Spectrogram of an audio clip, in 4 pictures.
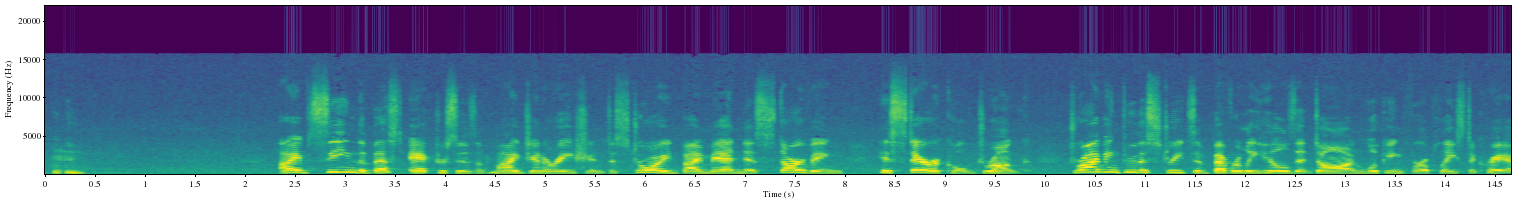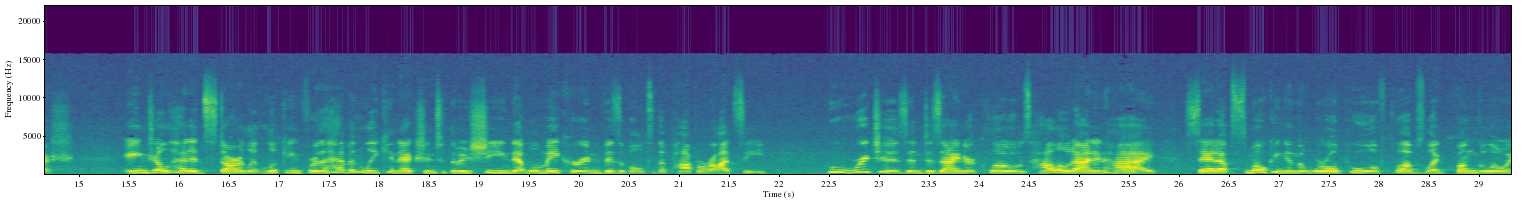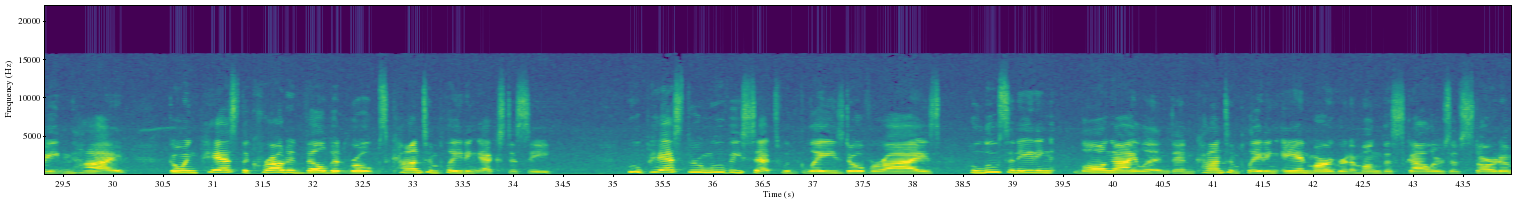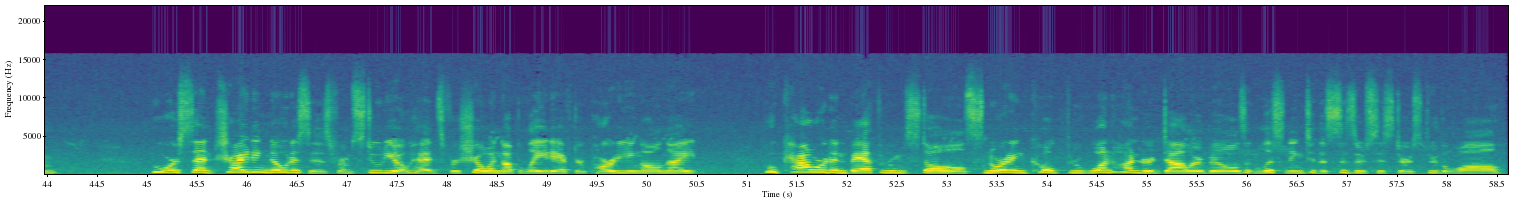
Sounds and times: Speech: 0:02.4 - 0:34.4, 0:35.2 - 0:44.1, 0:45.1 - 0:50.6, 0:51.2 - 0:58.6.

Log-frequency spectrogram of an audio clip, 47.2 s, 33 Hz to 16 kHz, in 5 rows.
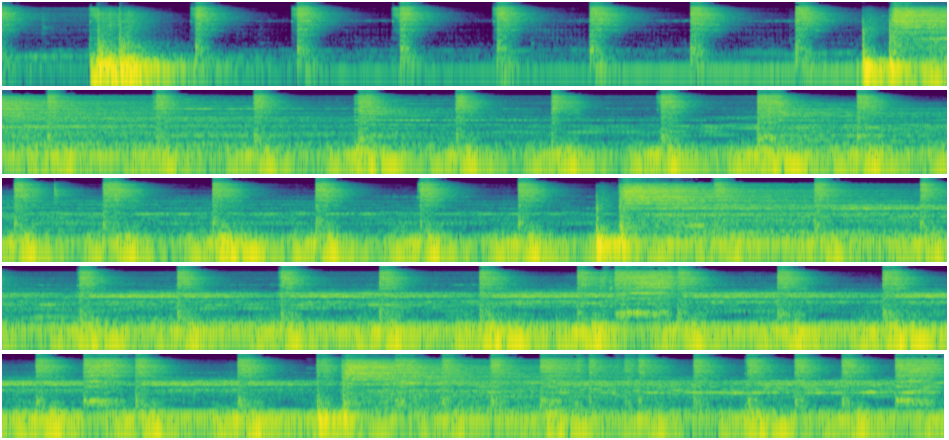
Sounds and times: Hi-hat: 0:01.8 - 0:47.2.

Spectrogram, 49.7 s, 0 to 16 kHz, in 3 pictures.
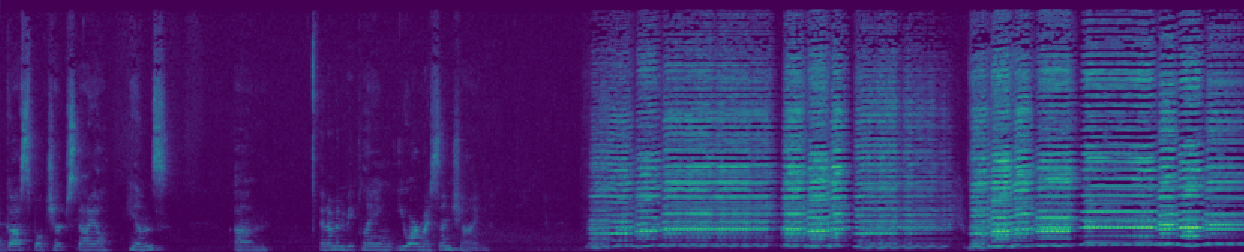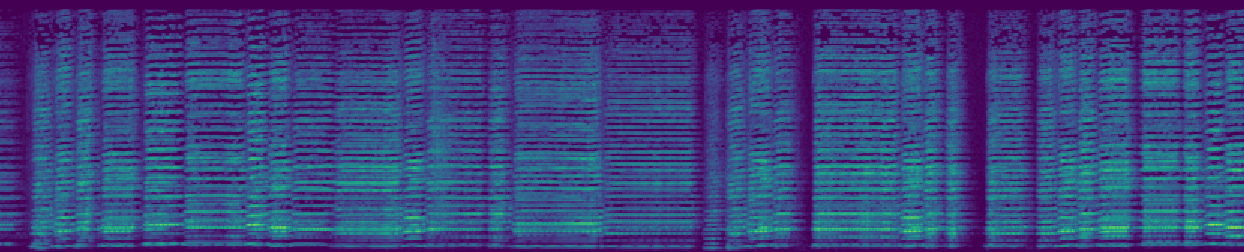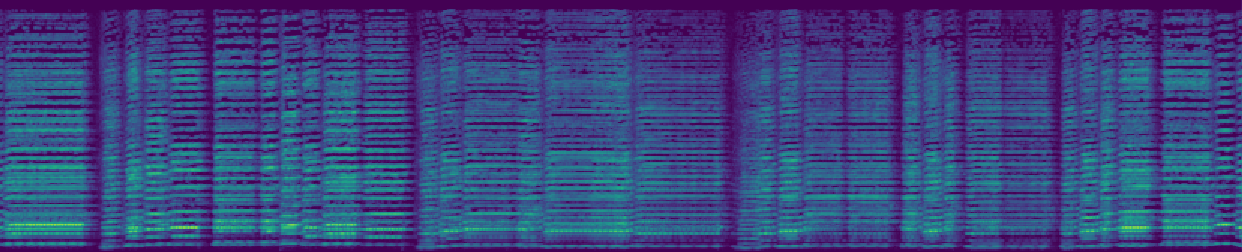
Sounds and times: Music: 0:07.8 - 0:49.7.

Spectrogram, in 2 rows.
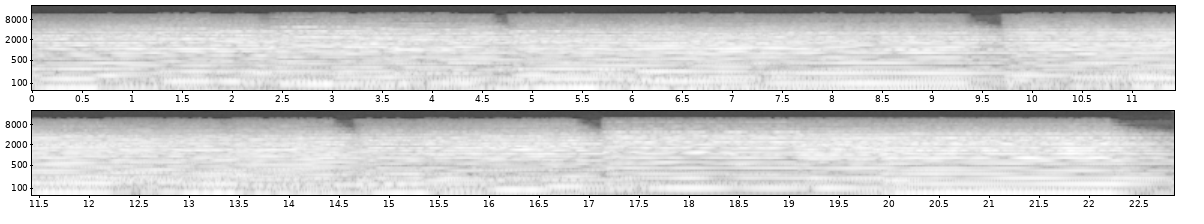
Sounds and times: Piano: 0:00.0 - 0:22.8.

